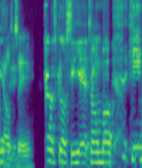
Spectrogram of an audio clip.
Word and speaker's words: Kelce: Remind me again, I always say his name wrong. Travis Kelce. Kelsey.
